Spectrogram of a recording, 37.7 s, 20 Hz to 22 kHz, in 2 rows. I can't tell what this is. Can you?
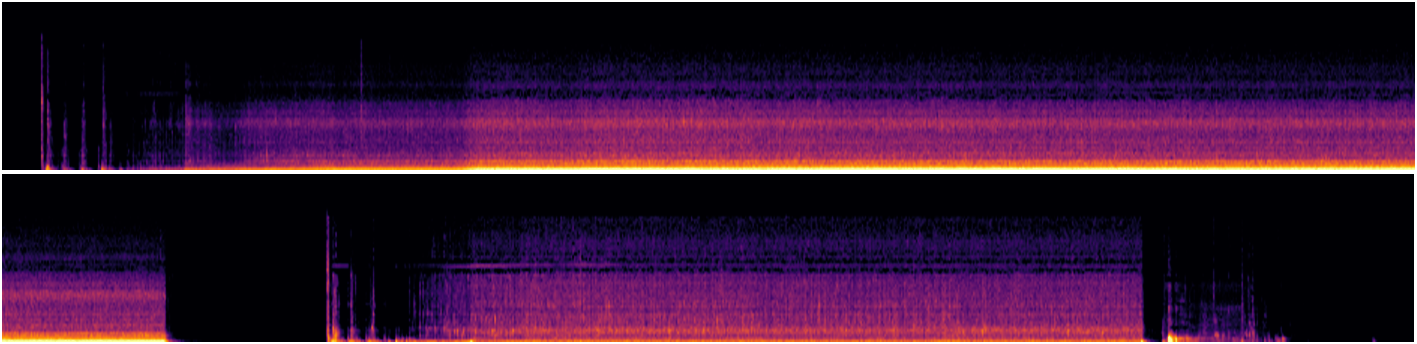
dishwasher start stop short
The short sound of a dishwasher, starting, pumping water in the machine and stoping.
Recorded with the Sound Devices MixPre-6 recorder and the Oktava MK-012 microphone.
